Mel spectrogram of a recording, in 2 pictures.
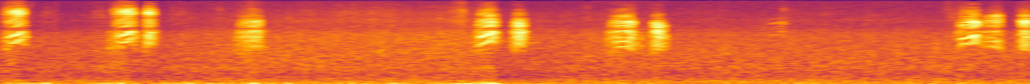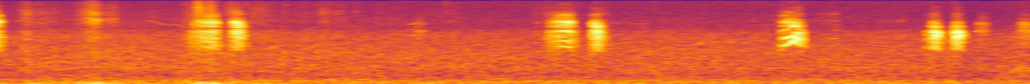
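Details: Common whitethroat chicks in their nest on the final day before fledging, riverside among reeds and nettles: scattered pairs of rasping high notes separated by gaps of about a second, with low rumbling noise underneath.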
